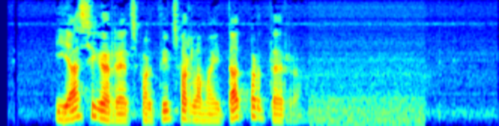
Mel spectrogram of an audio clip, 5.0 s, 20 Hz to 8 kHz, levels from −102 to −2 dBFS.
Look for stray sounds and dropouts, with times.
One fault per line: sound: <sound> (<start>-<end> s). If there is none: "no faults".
no faults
